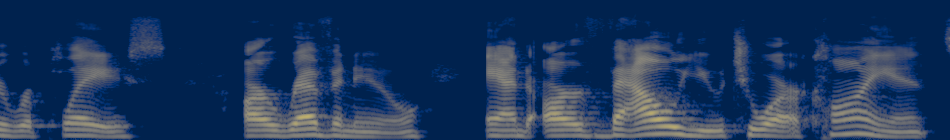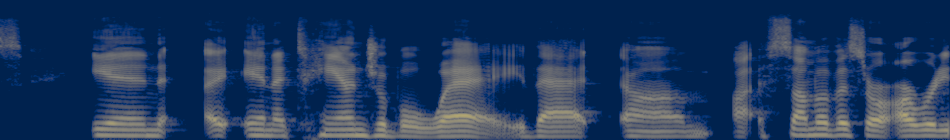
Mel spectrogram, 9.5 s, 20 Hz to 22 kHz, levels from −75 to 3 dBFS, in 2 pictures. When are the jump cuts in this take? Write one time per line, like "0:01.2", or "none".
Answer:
none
